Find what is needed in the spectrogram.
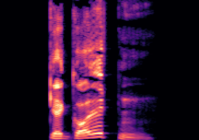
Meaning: past participle of gelten
- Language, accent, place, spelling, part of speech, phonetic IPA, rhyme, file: German, Germany, Berlin, gegolten, verb, [ɡəˈɡɔltn̩], -ɔltn̩, De-gegolten.ogg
